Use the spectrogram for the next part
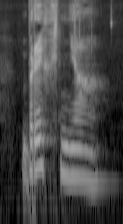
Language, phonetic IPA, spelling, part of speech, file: Ukrainian, [brexˈnʲa], брехня, noun, Uk-брехня.ogg
- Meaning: lie, falsehood, untruth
